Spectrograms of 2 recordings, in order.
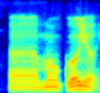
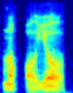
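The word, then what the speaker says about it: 먹어요: Harusnya kan mokoyo. Tapi kita bacanya adalah mogoyo. Seperti itu, bukan mokoyo.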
